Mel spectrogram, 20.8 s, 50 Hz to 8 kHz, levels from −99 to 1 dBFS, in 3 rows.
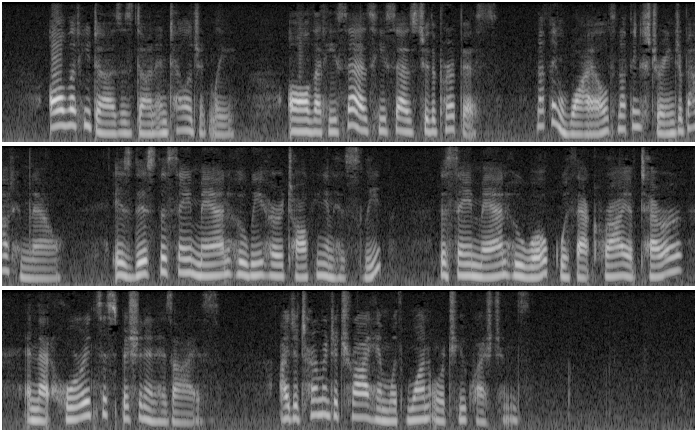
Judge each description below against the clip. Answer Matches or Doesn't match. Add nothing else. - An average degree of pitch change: Matches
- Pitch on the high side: Matches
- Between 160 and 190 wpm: Matches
